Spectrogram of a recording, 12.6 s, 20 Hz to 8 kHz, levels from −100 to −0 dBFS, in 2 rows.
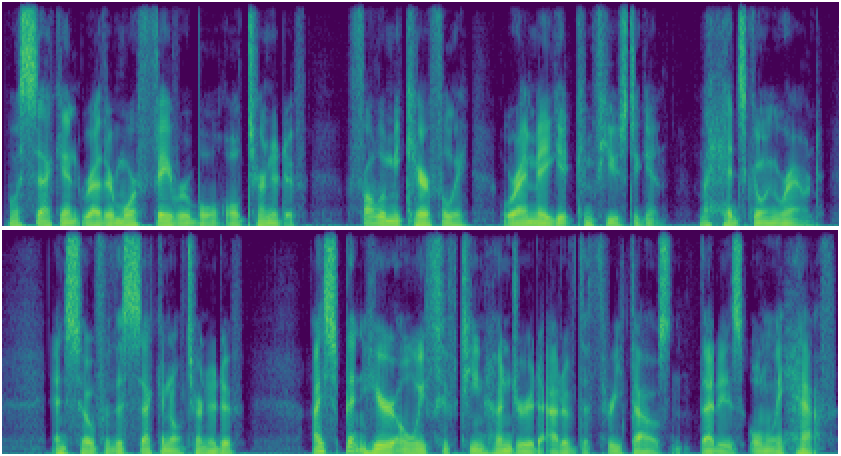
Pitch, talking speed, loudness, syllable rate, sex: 90 Hz, 185 wpm, -22 LUFS, 6.4 syllables/s, male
